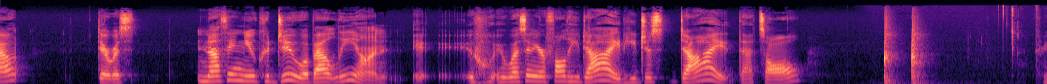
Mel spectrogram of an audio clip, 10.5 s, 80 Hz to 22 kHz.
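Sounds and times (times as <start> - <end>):
speech: 0.0 - 0.3, 1.0 - 1.4, 2.0 - 8.1
firm knocks on a door: 8.8 - 9.4.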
